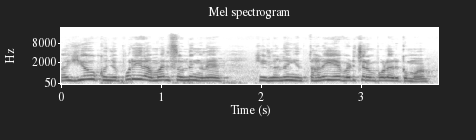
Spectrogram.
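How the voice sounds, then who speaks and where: A man's voice: sits high, steady tone, quick pace, darkish tone, muffled recording, slight background noise, close to an everyday voice. A man voicing a distressed young man in love in a cartoon, confused and pleading with his mother. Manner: pleading, confused, repeating "amma". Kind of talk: cartoon voice acting.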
